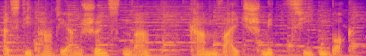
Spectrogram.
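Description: A man narrating a scripted children's story in a gravelly voice. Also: very deep voice, measured pace. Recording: music behind the voice. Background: loud music.

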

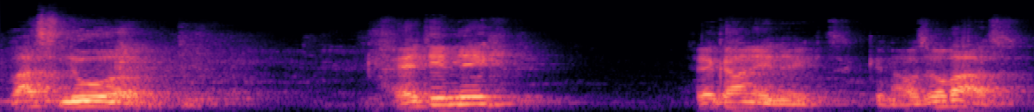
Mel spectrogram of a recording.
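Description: An actor playing a hot-tempered, defensive truck driver under suspicion in a retro crime radio play. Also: male voice, medium pitch, sing-song, unhurried, muffled recording, slight background noise. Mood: surly. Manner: defensive, surly, argumentative. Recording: roomy, echoing studio sound.

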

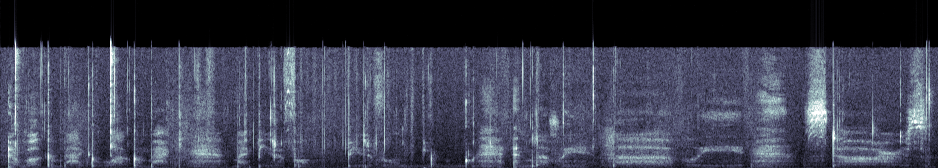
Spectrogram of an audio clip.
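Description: Whispering young woman doing ASMR. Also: takes it slowly. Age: about 20. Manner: whispers almost throughout; excited, giggly, repeats words softly. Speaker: ASMR video creator and host. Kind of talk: ASMR whispering, casual mukbang chat.

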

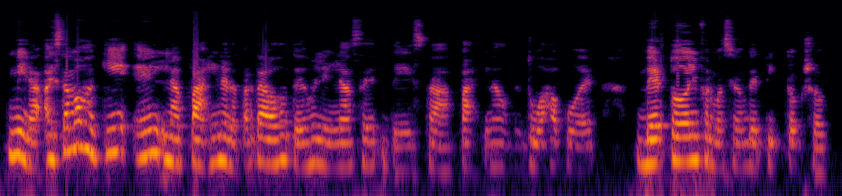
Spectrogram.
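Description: A woman in her thirties giving a chatty step-by-step screen-share tutorial from home, explaining as she goes with many fillers. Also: fairly low pitch. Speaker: online business educator. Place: home room, webcam corner inset.

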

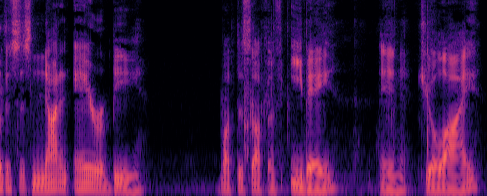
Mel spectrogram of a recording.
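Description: Young male hobbyist, low-ish voice, offhand phone-camera narration with fillers. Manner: offhand, listing items with fillers and self-corrections. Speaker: hobbyist vlogger. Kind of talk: casual show-and-tell narration. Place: indoors, room with carpeted floor.

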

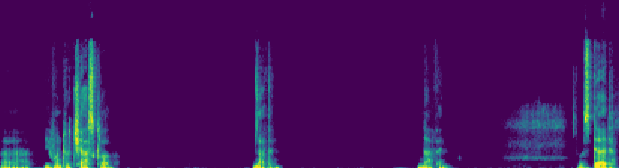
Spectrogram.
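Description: A young man playing a blunt, callous father in an ASMR comedy roleplay, speaking softly and haltingly in a deadpan way. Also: very deep voice, creaky, breathy edge, exaggerated voice. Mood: deadpan, bleak. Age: young adult. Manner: soft-spoken, halting, deadpan. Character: blunt, callous father calmly blaming his child. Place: small home room, indoors.

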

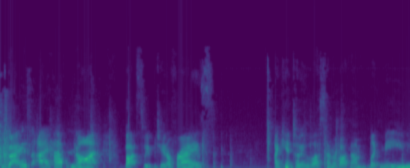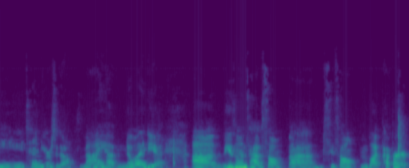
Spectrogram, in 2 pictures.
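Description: A woman's voice: on the high side, bright, forceful tone, slight background noise. Chatty woman vlogging in her kitchen. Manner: chatty, rambling with many restarts and fillers. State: tired. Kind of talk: casual grocery haul chat. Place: home kitchen, indoors. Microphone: camera on a counter at close range.

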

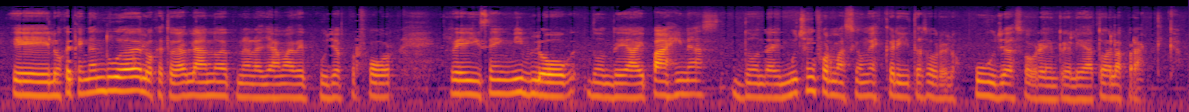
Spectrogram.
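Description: A woman's voice: deep voice, a little mellow, a little hiss or hum. A woman in her fifties giving a casual mantra lesson, talking into her phone camera in her apartment bedroom. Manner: talkative, frequent self-restarts, slow chanting of mantra. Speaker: mantra teacher. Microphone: phone camera at close range.

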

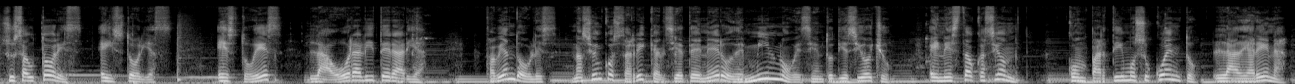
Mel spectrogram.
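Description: A male programme announcer reads a scripted radio introduction. His voice is fairly high and very melodic, set over clear guitar music. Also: sing-song, normal speed.

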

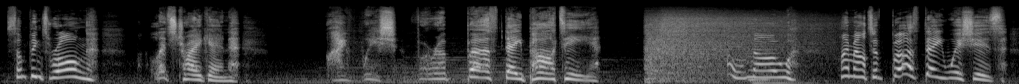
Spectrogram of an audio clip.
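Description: A woman voicing a cheerful, eager, helpful young male steam engine in a children's cartoon, earnest, polite and expressive. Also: sits high, takes it slowly, pauses often, soft background music, exaggerated voice. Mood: disappointed. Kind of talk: animated children's cartoon acting.

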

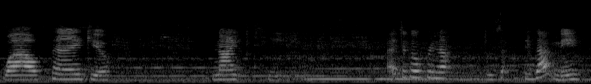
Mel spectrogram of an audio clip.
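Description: Woman, fairly high, slow, casual commentary, music in room. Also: poor audio. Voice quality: chatty, joking asides to herself. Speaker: gamer. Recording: game music playing in the room. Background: game music.

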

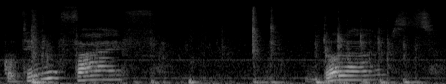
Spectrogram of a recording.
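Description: A man in his twenties doing an ASMR role-play as a barber shop receptionist, talking to a customer in a halting, repetitive way. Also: sits high, lively intonation, music in the background. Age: 20s. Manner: slow, halting, repeating words while typing. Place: room with sofas, indoors. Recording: roomy echo, keyboard typing. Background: computer keyboard typing.

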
